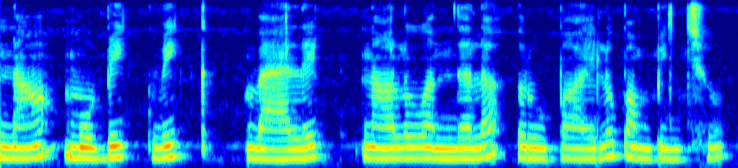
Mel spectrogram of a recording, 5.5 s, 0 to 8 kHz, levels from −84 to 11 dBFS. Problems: none marked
